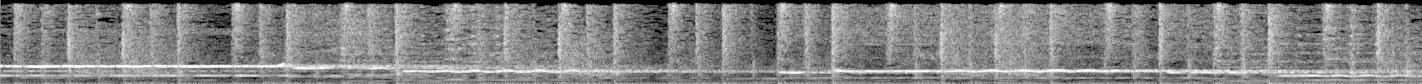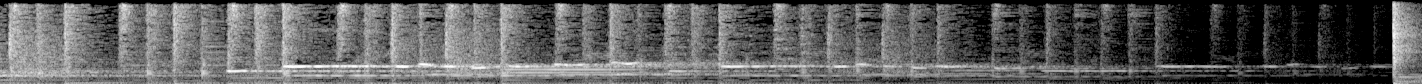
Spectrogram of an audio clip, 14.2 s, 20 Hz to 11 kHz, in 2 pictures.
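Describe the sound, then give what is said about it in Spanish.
A whistling artist who lives in France whistles a bright, warbling Spaghetti Western melody with trills and sustained notes over a full instrumental accompaniment, loud and continuous, fading near the end. “El artista de los silbidos tiene 14 discos, vive en Francia y sigue haciendo vibrar sus labios y al público como ninguno.”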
